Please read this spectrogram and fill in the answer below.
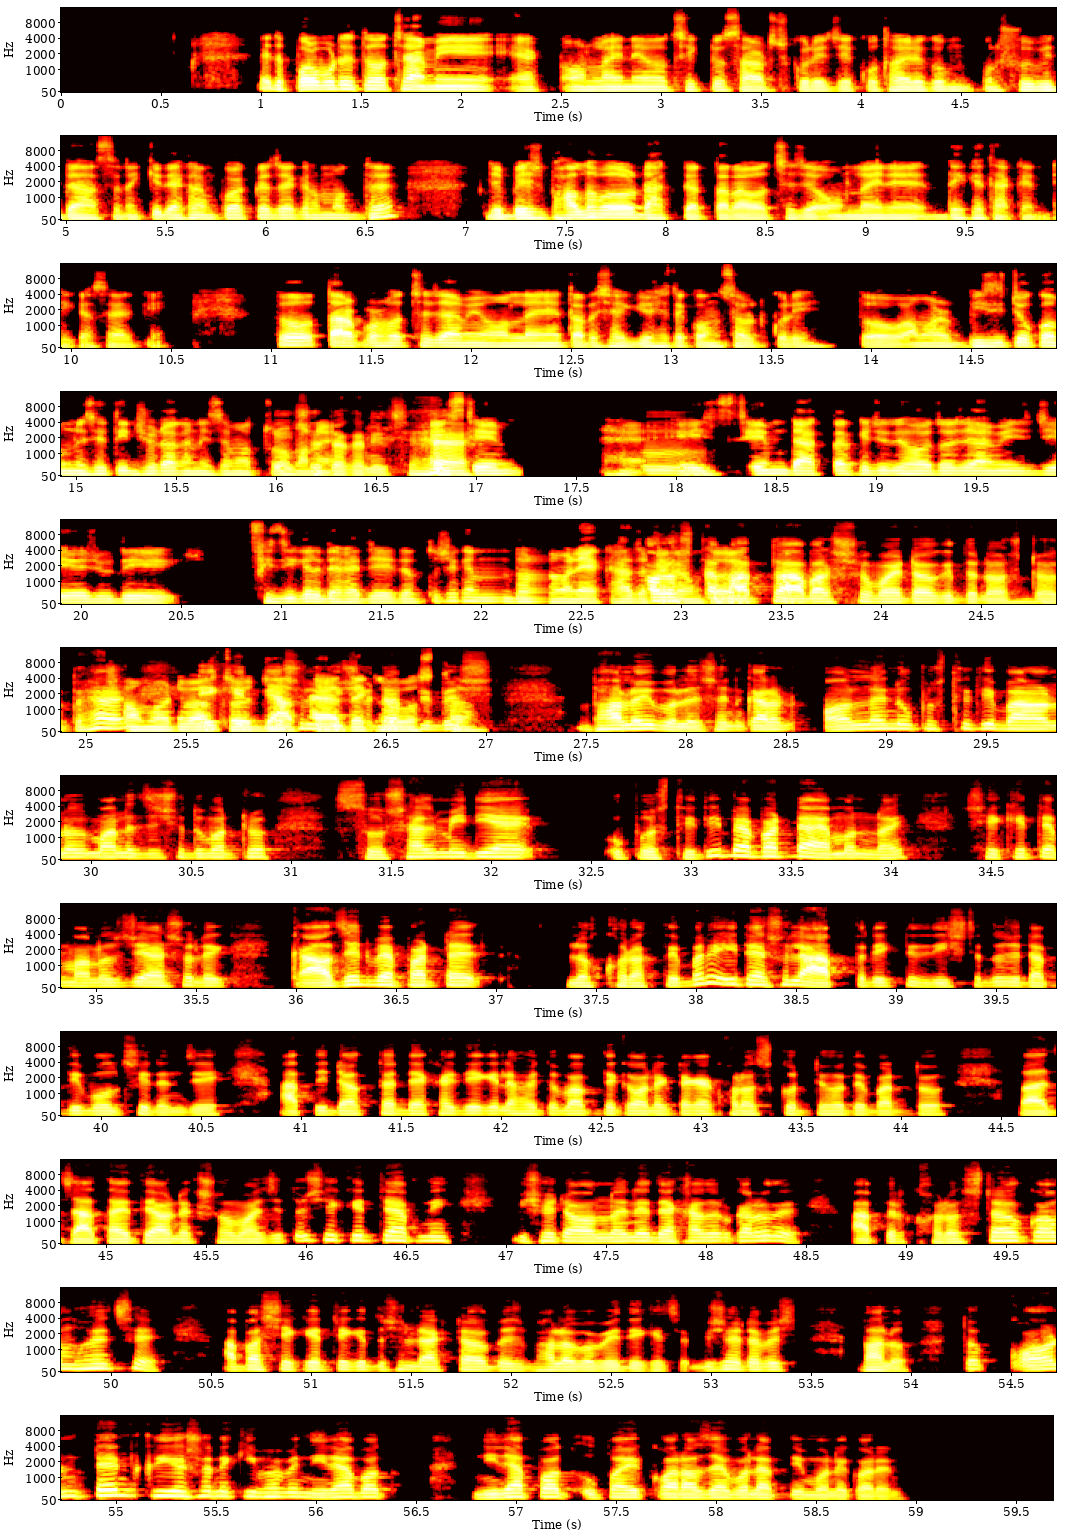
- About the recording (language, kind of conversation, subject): Bengali, podcast, নিরাপত্তা বজায় রেখে অনলাইন উপস্থিতি বাড়াবেন কীভাবে?
- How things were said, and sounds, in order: in English: "physically"; in English: "creation"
